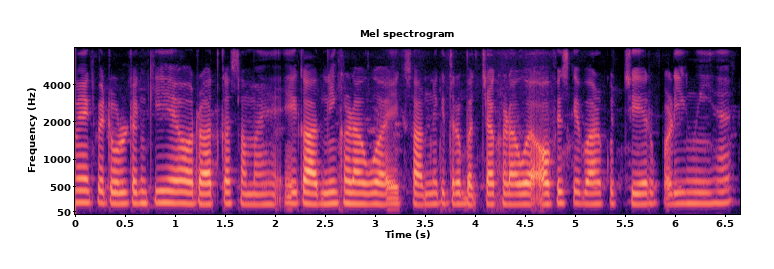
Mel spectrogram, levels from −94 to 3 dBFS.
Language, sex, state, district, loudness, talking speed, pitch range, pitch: Hindi, female, Bihar, Madhepura, -20 LUFS, 290 wpm, 190-200 Hz, 195 Hz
